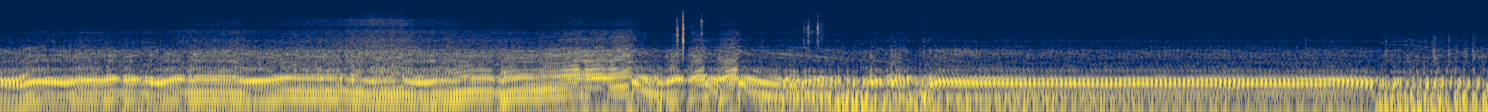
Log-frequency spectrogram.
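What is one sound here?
A quad bike engine revs loudly.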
